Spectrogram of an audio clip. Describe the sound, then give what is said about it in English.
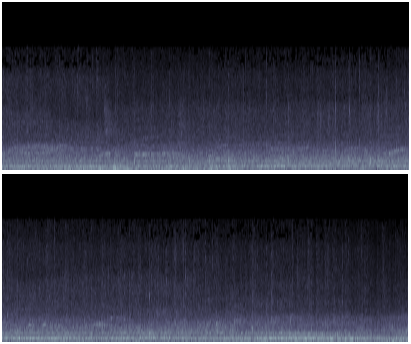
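A stadium crowd cheers as Ronaldo, who just scored for United, comes off, in a loud, unbroken roar of voices and applause that holds steady for the whole stretch, with hints of chanting running through the din. “Ronaldo's coming off. He just scored. Listen how loud it is.”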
